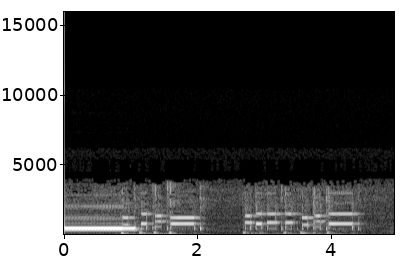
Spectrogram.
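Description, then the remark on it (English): A steady dial tone cuts off into two quick bursts of touch-tone beeps, each a rapid string of short dual-pitched keypresses separated by a brief pause, clear with no voices. “Let's go dial it on the air and please this, you know, one person that was complaining that, hey, you guys don't make enough phone calls with on the show.”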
